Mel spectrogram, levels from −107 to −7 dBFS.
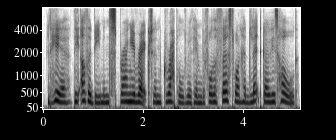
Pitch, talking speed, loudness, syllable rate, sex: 215 Hz, 235 wpm, -19 LUFS, 5.8 syllables/s, female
